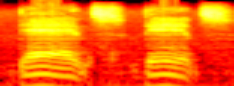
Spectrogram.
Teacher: So a British person would say dance, but Americans, it's that ah, that short A.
